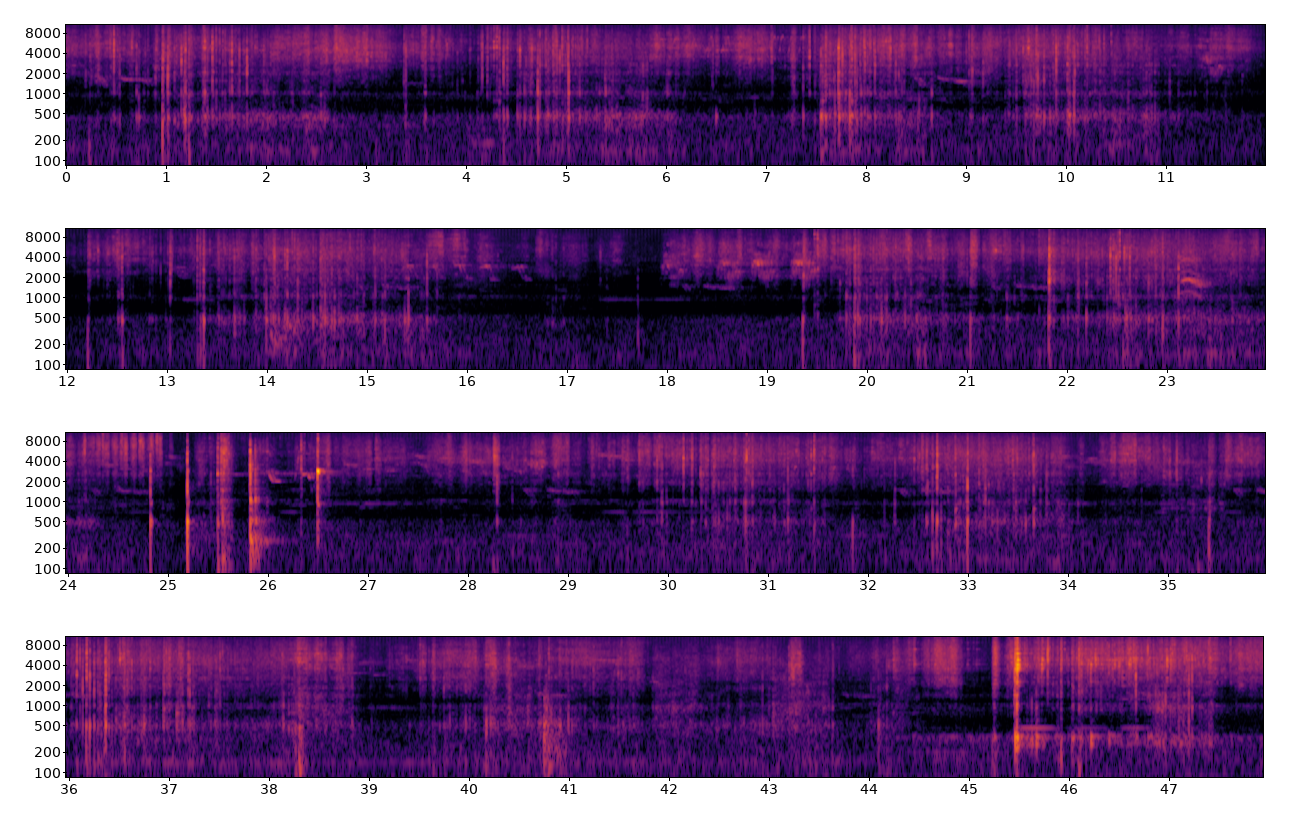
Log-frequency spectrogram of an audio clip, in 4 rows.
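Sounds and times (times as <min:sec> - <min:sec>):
dry cement crumbled by hand: 0:00.1 - 0:06.4, 0:07.2 - 0:11.2, 0:19.4 - 0:26.0, 0:28.3 - 0:47.9.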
